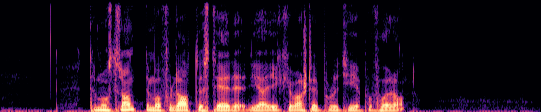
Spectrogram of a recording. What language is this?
Norwegian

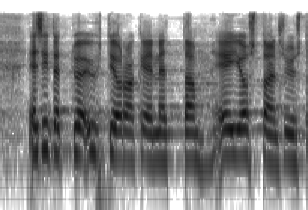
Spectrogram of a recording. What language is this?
Finnish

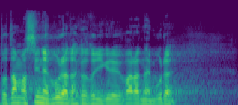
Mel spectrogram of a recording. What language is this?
Czech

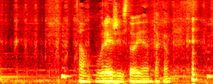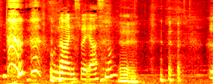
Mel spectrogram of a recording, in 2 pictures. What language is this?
Croatian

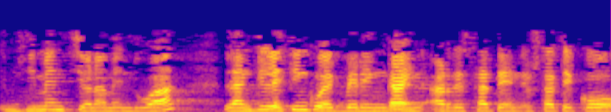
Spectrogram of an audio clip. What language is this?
Basque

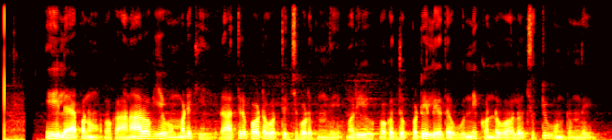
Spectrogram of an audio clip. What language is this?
Telugu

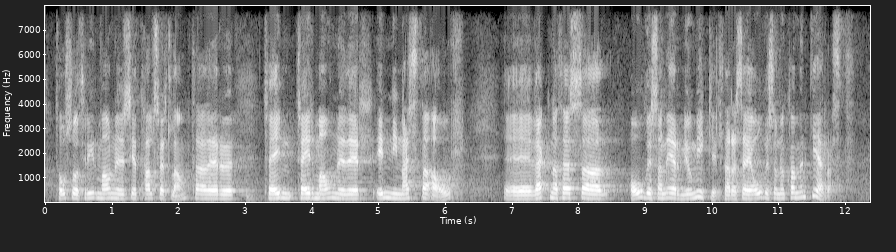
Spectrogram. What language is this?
Icelandic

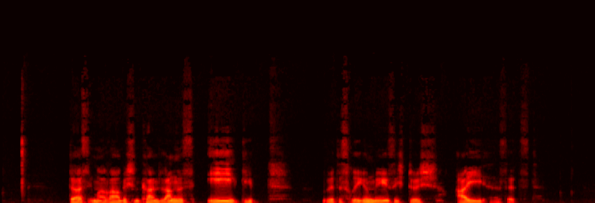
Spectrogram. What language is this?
German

